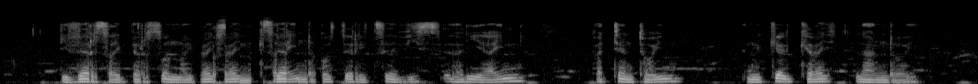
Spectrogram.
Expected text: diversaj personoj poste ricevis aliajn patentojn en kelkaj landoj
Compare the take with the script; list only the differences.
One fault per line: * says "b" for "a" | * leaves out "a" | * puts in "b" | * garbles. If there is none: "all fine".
* garbles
